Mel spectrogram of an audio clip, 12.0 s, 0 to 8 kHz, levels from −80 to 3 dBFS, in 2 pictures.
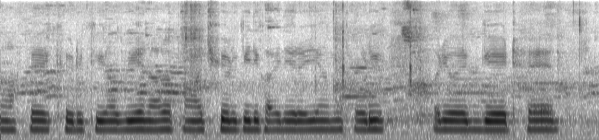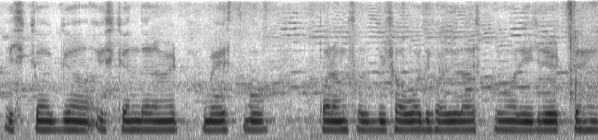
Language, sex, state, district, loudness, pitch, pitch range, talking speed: Hindi, male, Uttar Pradesh, Muzaffarnagar, -15 LUFS, 145 Hz, 145-150 Hz, 120 wpm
